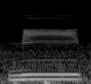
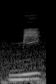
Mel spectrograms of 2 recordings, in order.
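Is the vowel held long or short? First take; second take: long; short. First: The vowel is drawn out for two counts. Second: The vowel is short, not drawn out. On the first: The speaker calls it right. "दो हरकत के बराबर खींचेंगे" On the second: The speaker calls it wrong. "मी के बजाय"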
